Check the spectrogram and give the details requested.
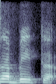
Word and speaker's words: habitent: We Il, don't elle pronounce the habite. final. Ils, elles habitent. Habite, like the first one. Ils habitent, elles habitent. Il habite. Elle habite. Okay, so we don't pronounce the last consonant.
